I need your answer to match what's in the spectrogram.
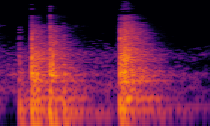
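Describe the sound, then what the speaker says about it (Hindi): Heavy wooden thuds and a crashing impact as a door is forced off its hinges and hits the floor, two quick knocks followed by one loud slam that rings and decays, close and with no voices. "दरवाजा जब जमीन पर गिरा तो उसकी आवाज ने कान के पर्दे हिला दिए"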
